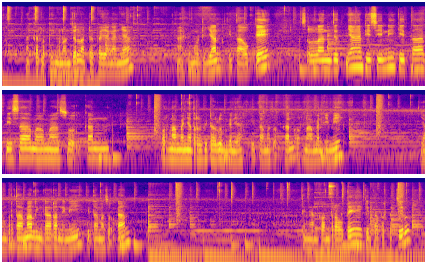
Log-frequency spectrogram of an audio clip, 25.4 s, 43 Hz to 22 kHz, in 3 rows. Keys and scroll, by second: 23.2 ctrl+t.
